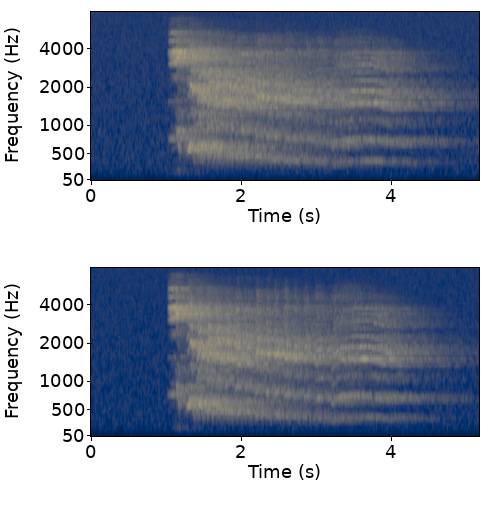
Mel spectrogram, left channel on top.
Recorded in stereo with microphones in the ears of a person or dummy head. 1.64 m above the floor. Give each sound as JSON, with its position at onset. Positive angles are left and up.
{"t": 1.0, "sound": "laughter", "side_deg": -55, "distance_m": 1.8}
